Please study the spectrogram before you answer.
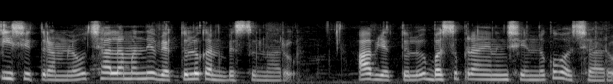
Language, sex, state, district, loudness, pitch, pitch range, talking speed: Telugu, female, Andhra Pradesh, Krishna, -16 LUFS, 230 Hz, 210-255 Hz, 110 wpm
